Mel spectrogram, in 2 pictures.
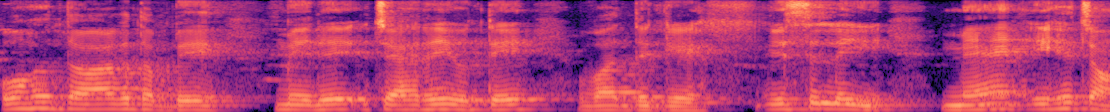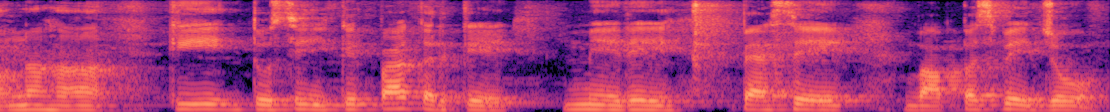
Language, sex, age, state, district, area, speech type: Punjabi, male, 18-30, Punjab, Hoshiarpur, urban, spontaneous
